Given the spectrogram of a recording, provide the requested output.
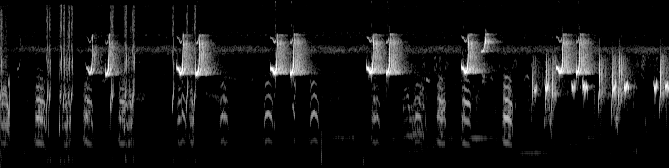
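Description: Rain quail giving sharp, high, paired notes, repeated about every second and a half, over softer chirping and twittering from other small birds.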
